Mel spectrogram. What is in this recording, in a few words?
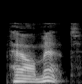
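"palmette", British English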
